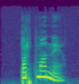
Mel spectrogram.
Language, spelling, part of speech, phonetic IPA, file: Russian, портмоне, noun, [pərtmɐˈnɛ], Ru-портмоне.ogg
- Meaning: wallet, purse, porte-monnaie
